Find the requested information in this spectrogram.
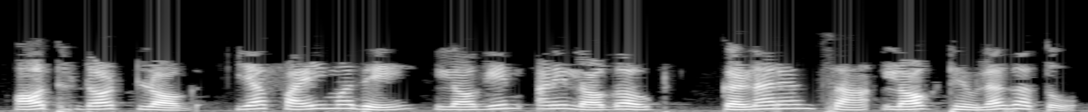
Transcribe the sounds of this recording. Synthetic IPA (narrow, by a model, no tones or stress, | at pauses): ɔt̪ʰɖɔʈlɔɡjafailməd̪ʱːjelɔɡiːnaɽ̃ilɔɡauʈ | kəɾɳ̃aɾjãnt͡salɔɡʈʰeʋlad͡zat̪o̰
